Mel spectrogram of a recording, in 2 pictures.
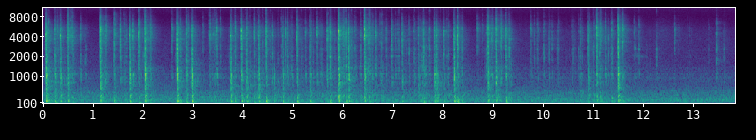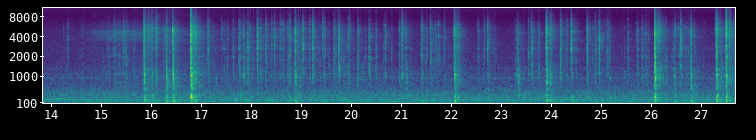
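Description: Typing on a computer keyboard in quick runs of keystrokes, with a lull of a few seconds near the middle.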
